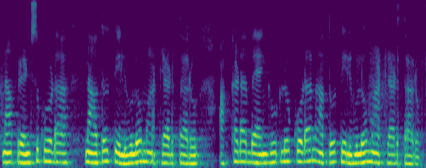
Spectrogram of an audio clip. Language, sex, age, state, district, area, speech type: Telugu, female, 30-45, Andhra Pradesh, Palnadu, urban, spontaneous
